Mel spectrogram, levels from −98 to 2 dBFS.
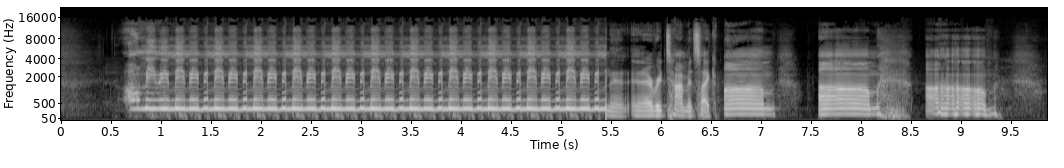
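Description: From 1.46 s to 5.45 s, after "me me me me", a broken-record loop repeats one 0.39 s fragment exactly, back to back, ten times before "then and every time". A stalled player or stream likely kept resending its last fragment, so the speech that belonged in that span is lost.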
